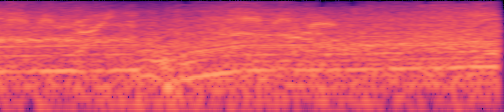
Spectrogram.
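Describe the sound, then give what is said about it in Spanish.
Rally car engine in a racing video game, from a real engine recording: a loud, sustained high-revving roar that dips briefly, then climbs and holds steady. “Y cómo suena, cómo suena el motor, ¿eh? El motor es real.”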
